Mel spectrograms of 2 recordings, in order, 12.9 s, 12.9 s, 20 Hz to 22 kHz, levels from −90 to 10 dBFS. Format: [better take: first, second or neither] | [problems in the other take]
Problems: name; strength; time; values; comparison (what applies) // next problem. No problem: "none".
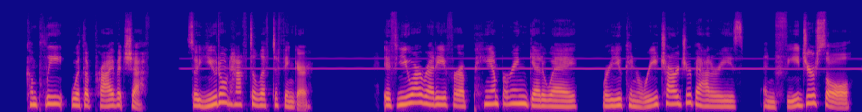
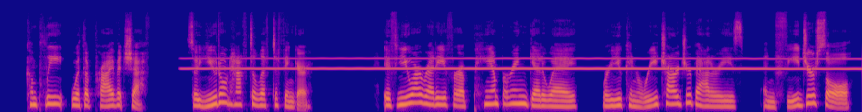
first | high-pitched whine; loud; from 2.5 s on; 2 kHz, 6 dB below the speech; faint in the first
